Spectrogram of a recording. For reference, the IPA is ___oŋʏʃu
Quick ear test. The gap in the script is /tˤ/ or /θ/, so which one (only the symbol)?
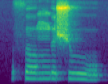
θ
